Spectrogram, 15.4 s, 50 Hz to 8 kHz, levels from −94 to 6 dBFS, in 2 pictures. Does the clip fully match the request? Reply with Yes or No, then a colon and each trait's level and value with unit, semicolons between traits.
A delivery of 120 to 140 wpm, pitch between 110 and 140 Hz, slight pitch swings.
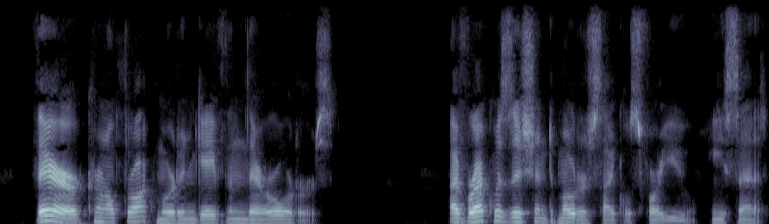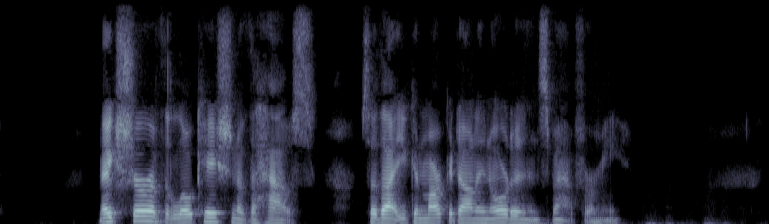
No: slow, 135 wpm; low, 135 Hz; average, 3.2 semitones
